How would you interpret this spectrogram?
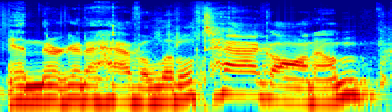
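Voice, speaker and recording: A woman with a slightly low voice who explains her craft projects in an upbeat way. Faint noise sits behind her. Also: fast, fairly bright tone, rough recording. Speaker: crafter friend.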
